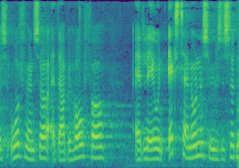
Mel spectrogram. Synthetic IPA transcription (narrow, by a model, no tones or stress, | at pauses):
so̝ɐfø̰ːɐnsɒ̽ʔæd̥ɑ̈æɐb̥e̝ɦɒʊfɒ | ʔæd̥lɛːʊe̝neɡ̥stʰæɐnɔ̽nɐsø̰ːɪl̩səsɒ̽d̥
